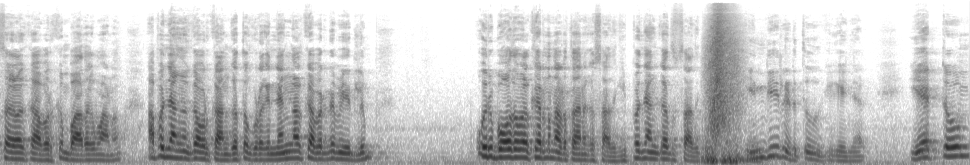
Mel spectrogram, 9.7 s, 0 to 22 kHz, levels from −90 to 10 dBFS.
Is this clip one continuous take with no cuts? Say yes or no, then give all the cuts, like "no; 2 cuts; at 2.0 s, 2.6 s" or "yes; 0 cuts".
no; 1 cut; at 7.2 s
